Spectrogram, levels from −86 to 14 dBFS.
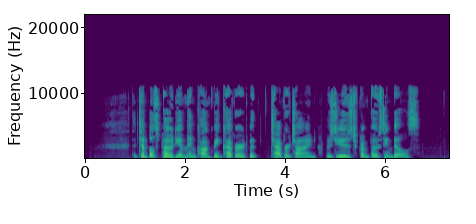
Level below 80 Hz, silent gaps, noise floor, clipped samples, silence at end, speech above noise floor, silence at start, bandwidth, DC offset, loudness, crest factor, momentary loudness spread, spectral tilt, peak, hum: -72 dBFS; none; -66 dBFS; under 0.1%; 0.65 s; 43 dB; 0.95 s; 11.5 kHz; under 0.1%; -23 LUFS; 22 dB; 11 LU; -3.5 dB/octave; -4 dBFS; none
